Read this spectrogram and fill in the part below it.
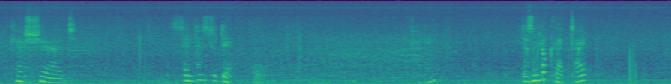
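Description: A young woman reads aloud calmly.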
